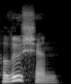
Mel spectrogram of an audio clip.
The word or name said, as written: pollution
